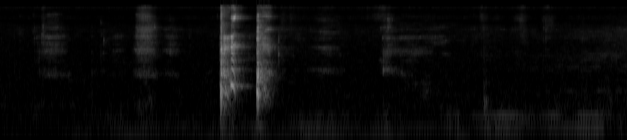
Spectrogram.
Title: batuk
